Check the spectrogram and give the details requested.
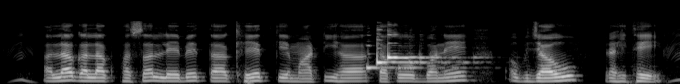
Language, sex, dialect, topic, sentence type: Chhattisgarhi, male, Eastern, agriculture, statement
